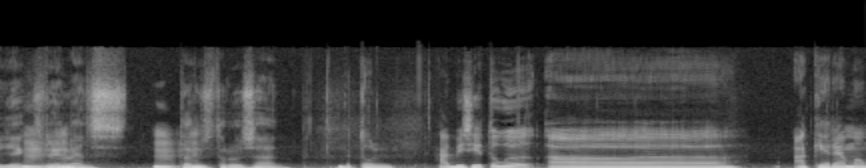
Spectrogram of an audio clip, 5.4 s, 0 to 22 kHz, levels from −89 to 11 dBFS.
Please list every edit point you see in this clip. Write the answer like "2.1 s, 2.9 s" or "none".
2.6 s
